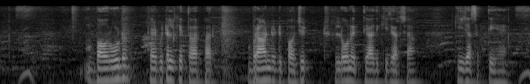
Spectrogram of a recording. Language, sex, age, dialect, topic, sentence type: Hindi, male, 36-40, Awadhi Bundeli, banking, statement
